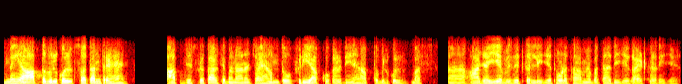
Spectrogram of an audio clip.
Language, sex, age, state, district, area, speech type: Hindi, male, 18-30, Madhya Pradesh, Bhopal, urban, conversation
